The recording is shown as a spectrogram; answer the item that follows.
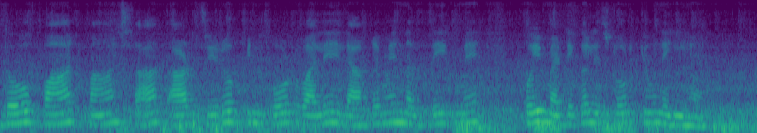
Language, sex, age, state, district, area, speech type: Urdu, female, 60+, Delhi, Central Delhi, urban, read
